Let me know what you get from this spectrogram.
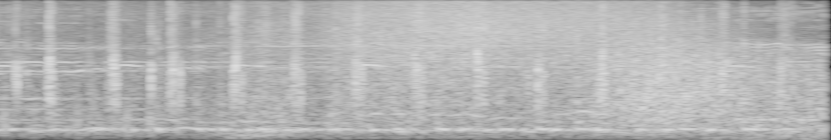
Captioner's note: waves crashing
